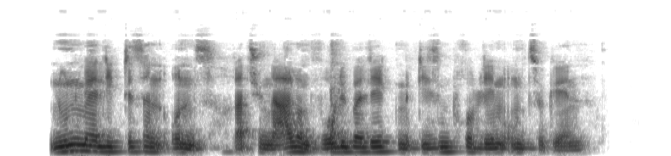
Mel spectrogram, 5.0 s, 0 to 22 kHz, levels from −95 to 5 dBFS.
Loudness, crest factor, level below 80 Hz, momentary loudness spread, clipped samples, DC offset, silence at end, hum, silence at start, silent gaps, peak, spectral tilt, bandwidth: -17 LUFS; 16 dB; -60 dBFS; 10 LU; under 0.1%; under 0.1%; 0.65 s; none; 0.4 s; none; -2 dBFS; -6.5 dB/octave; 7.8 kHz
